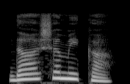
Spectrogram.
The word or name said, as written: ದೇಶಮುಕಿ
